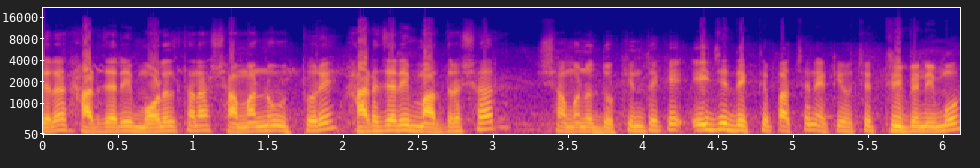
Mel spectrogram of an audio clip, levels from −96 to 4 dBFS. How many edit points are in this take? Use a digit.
1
